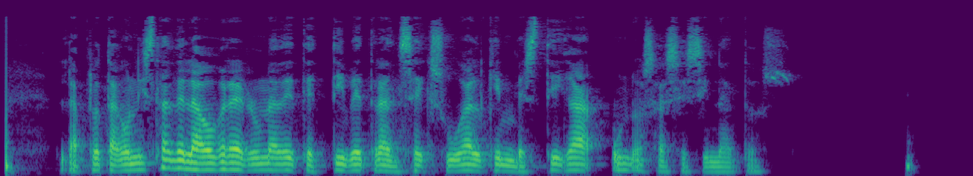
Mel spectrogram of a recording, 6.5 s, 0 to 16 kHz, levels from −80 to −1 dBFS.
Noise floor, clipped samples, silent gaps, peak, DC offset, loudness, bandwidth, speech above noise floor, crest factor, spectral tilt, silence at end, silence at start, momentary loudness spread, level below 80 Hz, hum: -89 dBFS; under 0.1%; none; -4 dBFS; under 0.1%; -24 LUFS; 11.5 kHz; 66 dB; 20 dB; -4.5 dB/octave; 0.4 s; 0.05 s; 20 LU; -60 dBFS; none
